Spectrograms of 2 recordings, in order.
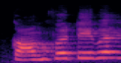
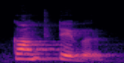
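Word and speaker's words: comfortable: Pronounce करेंगे कंफर्ट stable कंफर्टेबल कंफर्टेबल नहीं टेबल पे स्ट्रेस नहीं देना कम टेबल कंफर्टेबल ओके अब एक ऐसा वर्ड जिसमें हमारे पेरेंट्स भी बहुत ज्यादा हमने मिस प्रोनाउंस करते हैं।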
